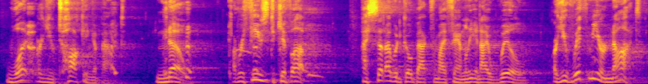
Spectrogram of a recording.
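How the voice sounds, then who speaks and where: A man's voice: mid-range voice, big pitch swings, moderate pace, a little hiss or hum, natural voice. An actor playing a frightened but determined male survivor, pleading and urgent, in a sci-fi audio drama. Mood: defiant, pleading. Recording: reverberant hall-like space.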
